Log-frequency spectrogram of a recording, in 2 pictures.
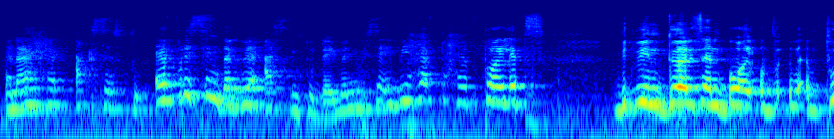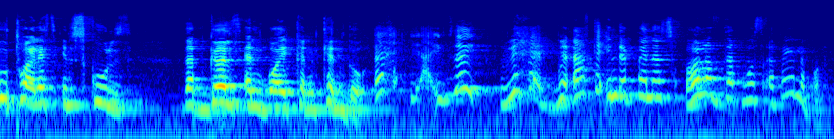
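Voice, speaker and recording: Passionate Senegalese woman, halting delivery. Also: high-pitched, expressive, a little mellow, a little hiss or hum. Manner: halting, many restarts and repeated words, rising in force on key points. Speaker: activist speaker at a development forum. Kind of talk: impassioned panel speech.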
